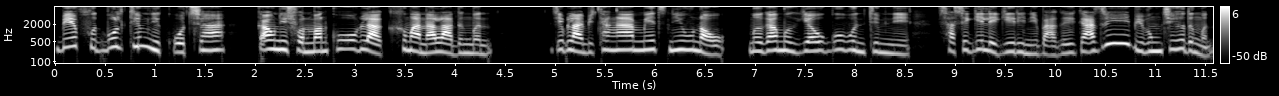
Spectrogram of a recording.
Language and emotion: Bodo, disgusted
